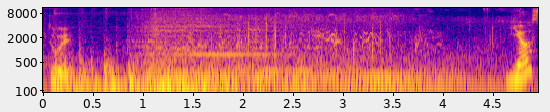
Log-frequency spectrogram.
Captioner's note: bats squeaking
